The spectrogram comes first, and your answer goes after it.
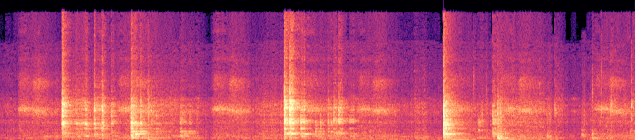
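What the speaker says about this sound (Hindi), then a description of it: "बिरयानी पाउडर, इनको मिक्स करेंगे अच्छी तरह।" Biryani powder and black pepper powder are mixed into a pot for mutton biryani, heard as a spoon scraping and clanking against the metal pot in repeated strokes, close and fairly loud, with no talk.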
